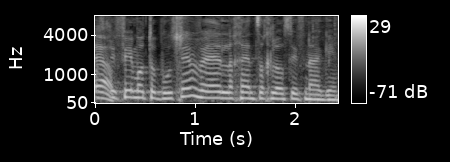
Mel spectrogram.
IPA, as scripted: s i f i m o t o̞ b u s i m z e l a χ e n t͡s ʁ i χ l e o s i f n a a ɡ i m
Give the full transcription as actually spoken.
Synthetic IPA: s i f i m o t o̞ b u s i m v e l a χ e n t͡s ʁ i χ l e o s i f n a a ɡ i m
